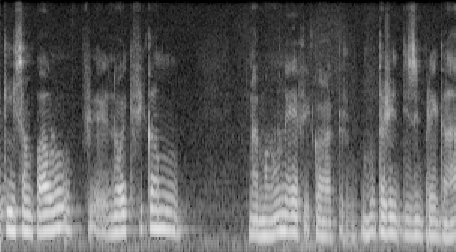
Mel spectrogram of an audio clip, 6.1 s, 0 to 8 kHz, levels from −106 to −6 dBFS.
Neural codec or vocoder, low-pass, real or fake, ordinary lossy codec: none; none; real; none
